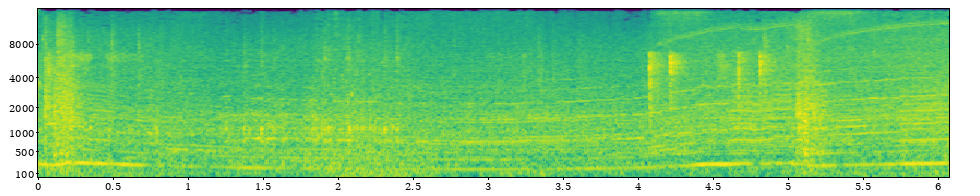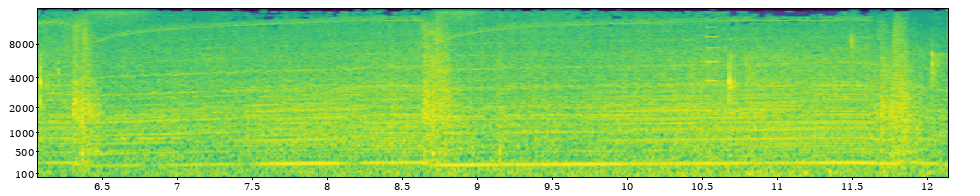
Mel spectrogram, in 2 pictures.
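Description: A racing car engine revs higher and higher, dropping briefly with each gear change.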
